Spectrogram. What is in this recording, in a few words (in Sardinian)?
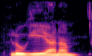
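"lughiant", Sardinian, female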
